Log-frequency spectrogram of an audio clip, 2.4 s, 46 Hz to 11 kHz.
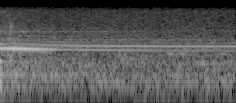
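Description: Near silence: room tone of the recording with faint, thin electronic tones around 1 kHz, one of them slowly sliding down in pitch, after the last word fades in the first half second.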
